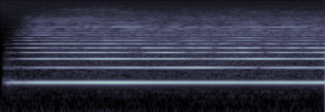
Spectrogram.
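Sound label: Solo French Horn, brass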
